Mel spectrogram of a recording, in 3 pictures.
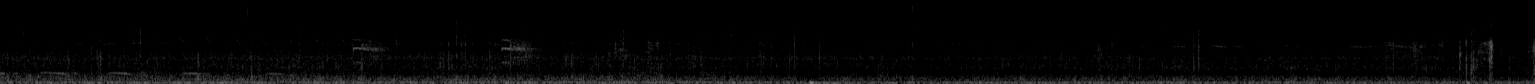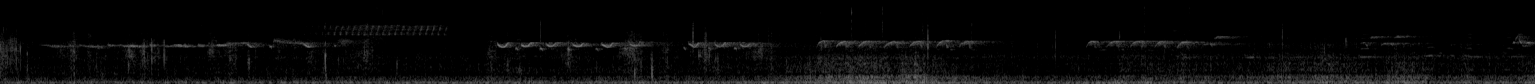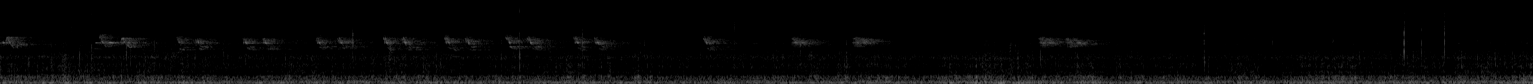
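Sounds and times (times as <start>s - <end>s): songbird chirping: 11.8s - 25.4s.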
